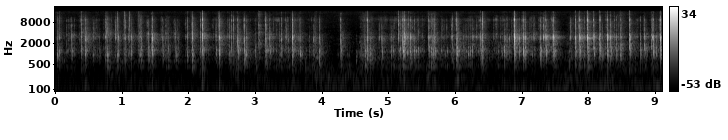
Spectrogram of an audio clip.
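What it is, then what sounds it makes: Plastic computer keyboard. Fingertips type steadily on a full-size black plastic computer keyboard held up off any surface, producing a rapid stream of short, bright plastic key clicks that stop almost instantly. The typing pauses briefly around the middle before continuing at the same quick pace.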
